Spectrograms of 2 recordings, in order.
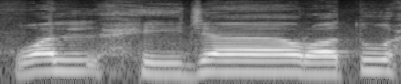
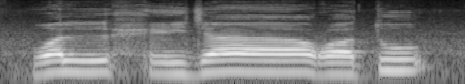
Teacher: حا کو حلق کے اوپر والے حصے سے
